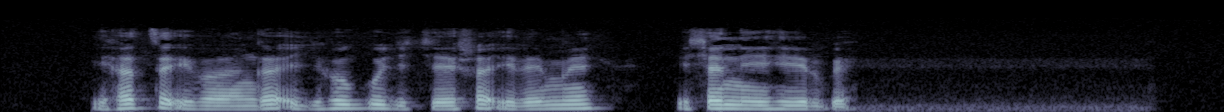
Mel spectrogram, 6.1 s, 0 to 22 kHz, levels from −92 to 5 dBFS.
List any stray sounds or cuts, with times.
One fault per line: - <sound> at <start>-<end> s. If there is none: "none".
none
